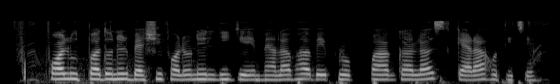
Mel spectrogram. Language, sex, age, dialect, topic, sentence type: Bengali, female, 25-30, Western, agriculture, statement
